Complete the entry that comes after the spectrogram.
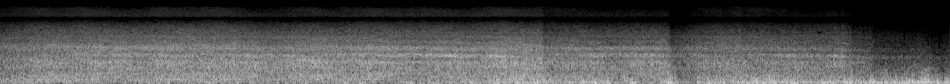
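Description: JR West electric multiple-unit train passing close by along a station track: a loud, steady rumble of wheels on rail and running gear. It builds in the first moment, holds, and dips briefly as a gap between cars goes by.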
